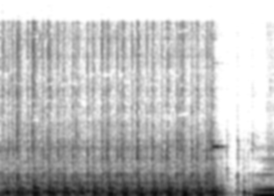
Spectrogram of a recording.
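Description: Sewing machine fitted with a walking foot runs a steady, rapid stitching rhythm as it sews backward over a seam, loud and continuous before stopping abruptly near the end.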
